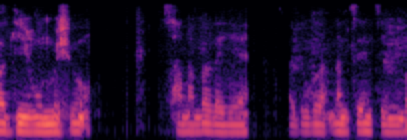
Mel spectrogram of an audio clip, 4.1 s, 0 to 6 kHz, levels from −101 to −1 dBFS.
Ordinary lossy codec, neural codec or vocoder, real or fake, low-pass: none; none; real; 5.4 kHz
